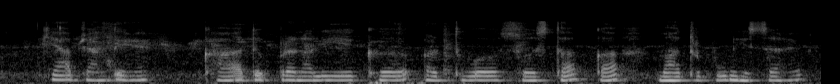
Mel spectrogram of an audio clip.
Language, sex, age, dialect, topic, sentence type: Hindi, female, 18-24, Marwari Dhudhari, agriculture, statement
